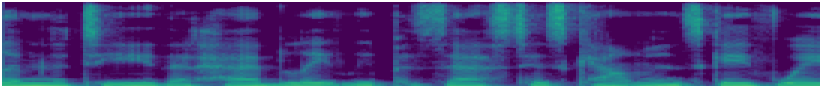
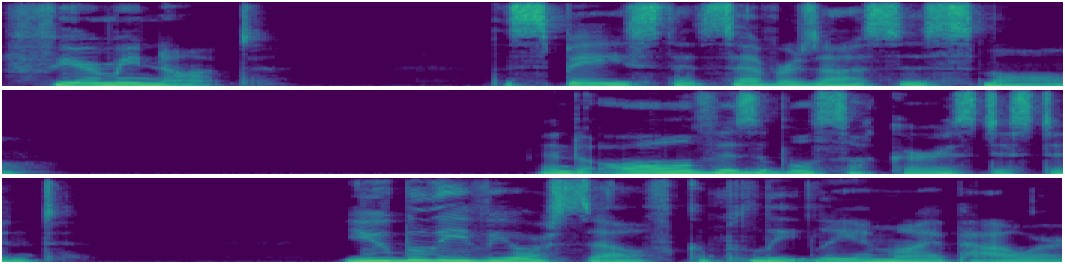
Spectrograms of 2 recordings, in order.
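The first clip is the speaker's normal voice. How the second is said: usual speaking voice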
